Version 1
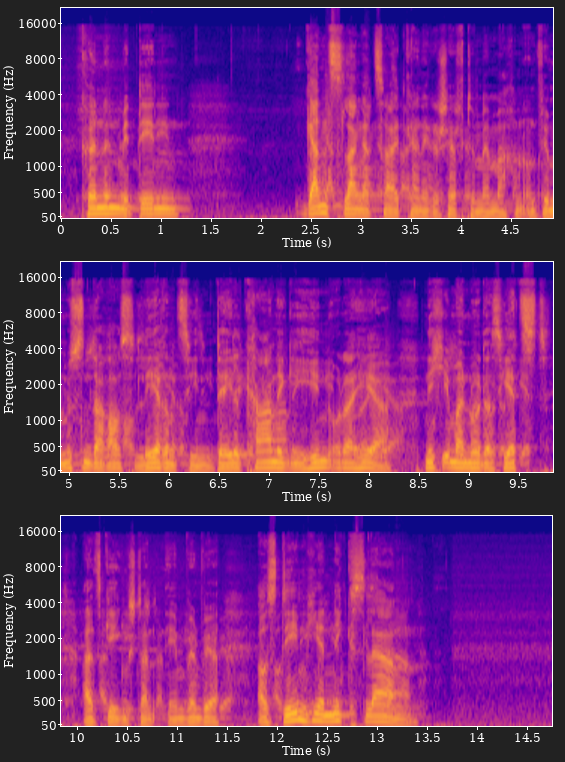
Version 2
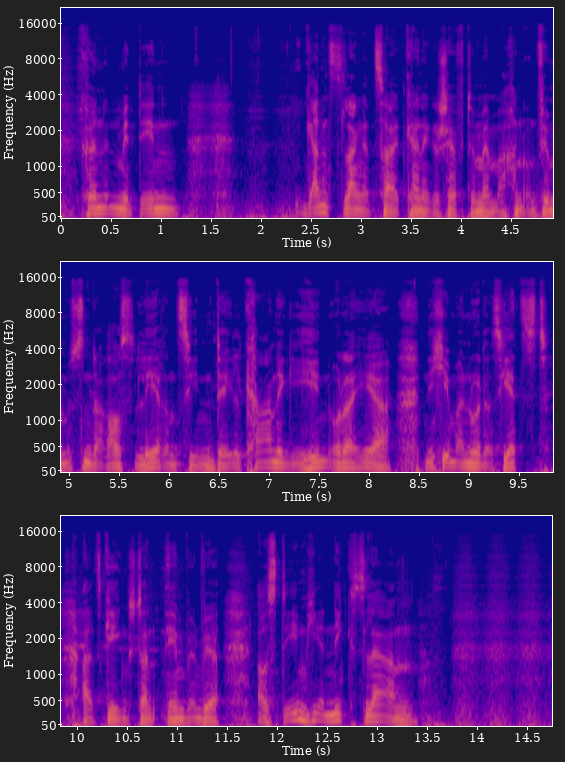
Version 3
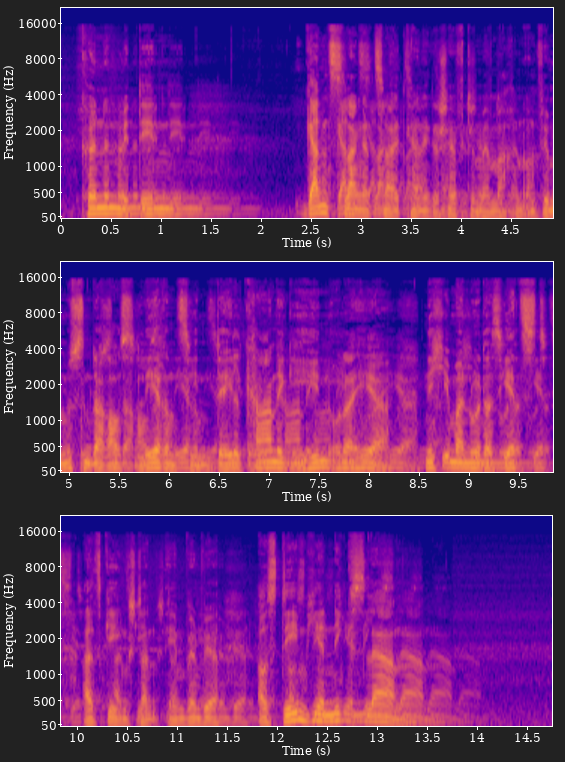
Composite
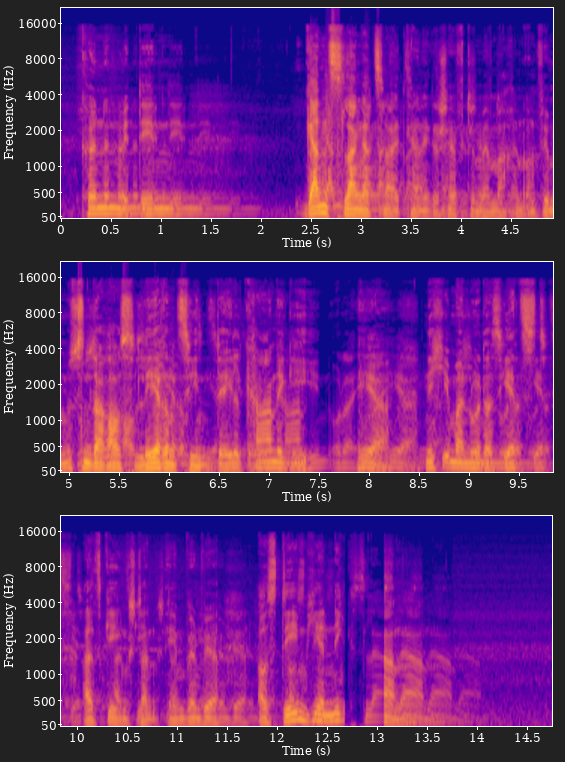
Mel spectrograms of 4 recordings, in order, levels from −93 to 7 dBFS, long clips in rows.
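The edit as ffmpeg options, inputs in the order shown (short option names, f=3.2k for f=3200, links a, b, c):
-filter_complex "[0:a]asplit=2[a][b];[1:a]asplit=2[c][d];[2:a]asplit=5[e][f][g][h][i];[e]atrim=end=2.442[j];[a]atrim=start=2.438:end=3.172[k];[f]atrim=start=3.168:end=5.082[l];[b]atrim=start=5.078:end=6.312[m];[g]atrim=start=6.308:end=7.362[n];[c]atrim=start=7.358:end=7.882[o];[h]atrim=start=7.878:end=12.662[p];[d]atrim=start=12.658:end=13.062[q];[i]atrim=start=13.058[r];[j][k]acrossfade=d=0.004:c1=hsin:c2=hsin[s];[s][l]acrossfade=d=0.004:c1=hsin:c2=hsin[t];[t][m]acrossfade=d=0.004:c1=hsin:c2=hsin[u];[u][n]acrossfade=d=0.004:c1=hsin:c2=hsin[v];[v][o]acrossfade=d=0.004:c1=hsin:c2=hsin[w];[w][p]acrossfade=d=0.004:c1=hsin:c2=hsin[x];[x][q]acrossfade=d=0.004:c1=hsin:c2=hsin[y];[y][r]acrossfade=d=0.004:c1=hsin:c2=hsin"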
